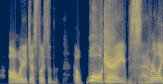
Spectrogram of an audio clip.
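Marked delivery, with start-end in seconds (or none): 1.7-2.8 grand, loud, pitched-up arena announcer call. Doing the yearly line on request: William Regal impression. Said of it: "I know you love the impression".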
